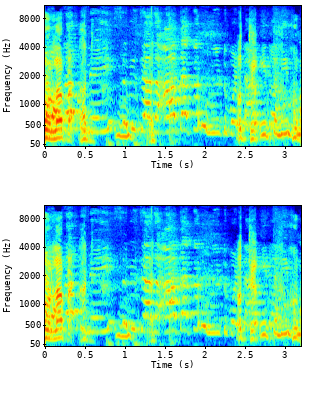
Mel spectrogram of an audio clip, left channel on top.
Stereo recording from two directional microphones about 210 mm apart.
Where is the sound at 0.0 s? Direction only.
20° left (ahead or behind).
